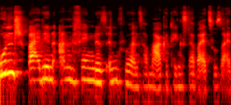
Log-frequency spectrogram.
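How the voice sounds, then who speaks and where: Pitched fairly high, a woman talks in a normal speaking voice. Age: 30s. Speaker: podcast host and digital consultant. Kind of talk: scripted podcast trailer, playful.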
